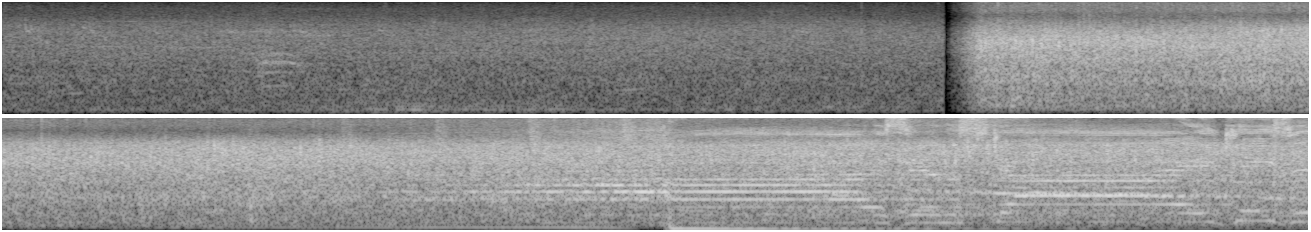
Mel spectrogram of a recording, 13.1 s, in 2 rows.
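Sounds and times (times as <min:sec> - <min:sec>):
heavy rain falling: 0:04.8 - 0:13.0.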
